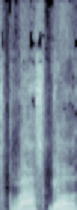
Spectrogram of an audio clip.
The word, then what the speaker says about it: Glasgow: And it's Glasgow, not Glasgow. It's Glasgow. That's how it's pronounced.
